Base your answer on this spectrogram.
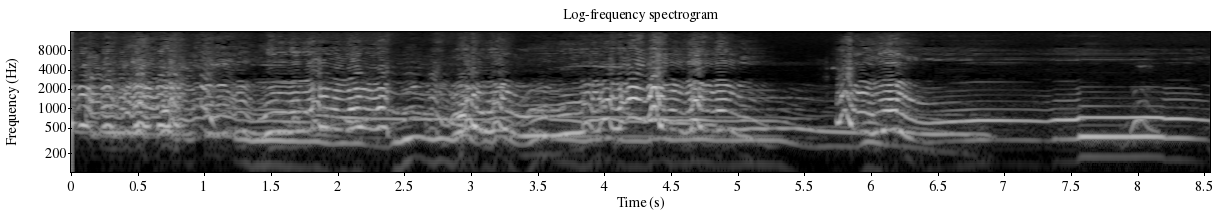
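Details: Several gray wolves in an enclosure around a lodge at Polar Park, Norway, howl together in a chorus of long, smooth tones sliding up and down and overlapping, heard from inside the lodge.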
